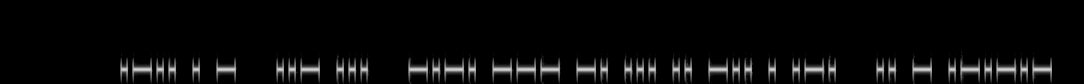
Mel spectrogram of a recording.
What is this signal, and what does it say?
Morse code, heard as a keyed tone, about 20 wpm, 700 Hz. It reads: LET US CONSIDER IT.
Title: Sentences from Top 1000 Words - Review Part 4 - 20wpm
